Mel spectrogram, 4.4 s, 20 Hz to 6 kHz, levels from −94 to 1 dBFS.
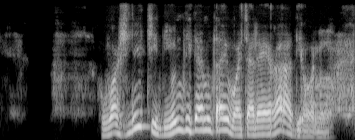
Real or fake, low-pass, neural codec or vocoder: fake; 5.4 kHz; codec, 16 kHz, 4.8 kbps, FACodec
